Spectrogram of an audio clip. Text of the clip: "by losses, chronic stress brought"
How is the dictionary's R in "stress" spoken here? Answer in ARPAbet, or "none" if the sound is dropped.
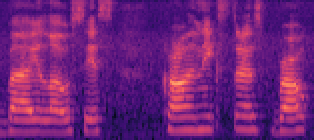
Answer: none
